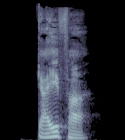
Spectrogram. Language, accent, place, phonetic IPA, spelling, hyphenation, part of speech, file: German, Germany, Berlin, [ˈɡaɪ̯fɐ], Geifer, Gei‧fer, noun, De-Geifer.ogg
- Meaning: slobber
